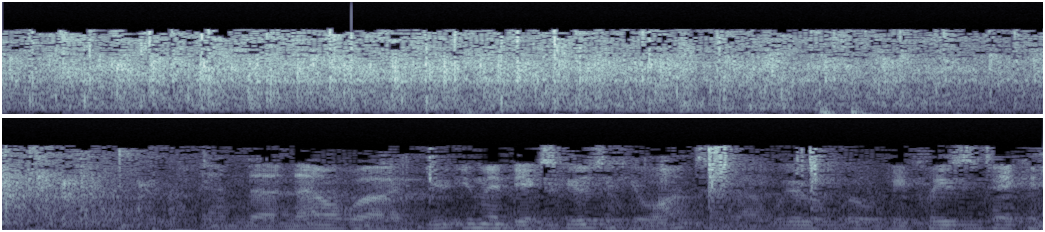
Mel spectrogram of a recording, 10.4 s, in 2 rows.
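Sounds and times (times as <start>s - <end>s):
audience applause for litigants after a court hearing: 0.0s - 6.2s
speech: 7.9s - 10.4s.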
